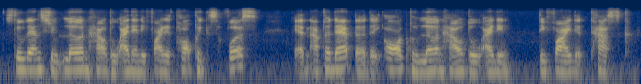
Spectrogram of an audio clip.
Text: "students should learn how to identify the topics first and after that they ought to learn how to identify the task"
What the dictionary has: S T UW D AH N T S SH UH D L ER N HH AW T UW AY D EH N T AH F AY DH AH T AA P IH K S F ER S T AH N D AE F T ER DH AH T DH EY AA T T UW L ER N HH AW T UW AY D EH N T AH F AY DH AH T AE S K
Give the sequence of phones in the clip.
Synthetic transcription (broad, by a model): S T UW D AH N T S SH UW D L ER N HH AW T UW AY D EH N T AH F AY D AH T AA P IH K S F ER S T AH N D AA F T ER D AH T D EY AA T T UW L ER N HH AW T UW AY D EH N T AH F AY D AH T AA S K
